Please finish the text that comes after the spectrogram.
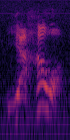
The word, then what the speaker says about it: Yahawah: pronounce these four characters yahawah a three-syllable sound you connect the last two characters connect the last two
